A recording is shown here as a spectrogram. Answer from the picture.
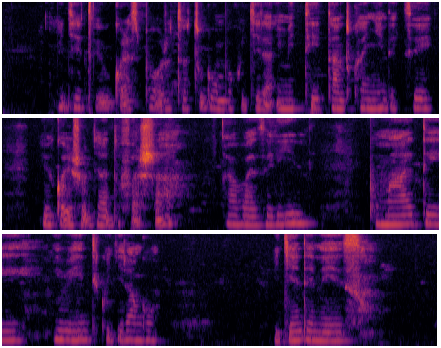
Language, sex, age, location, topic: Kinyarwanda, female, 25-35, Huye, health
